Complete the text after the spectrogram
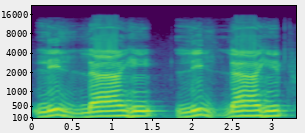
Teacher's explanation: تو جب لفظ اللہ سے پہلے زیر آ جائے تو پھر لفظ اللہ کو باریک پڑھا جائے گا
